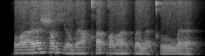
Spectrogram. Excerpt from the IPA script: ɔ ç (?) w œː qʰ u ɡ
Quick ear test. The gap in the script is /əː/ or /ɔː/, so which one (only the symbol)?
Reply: əː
